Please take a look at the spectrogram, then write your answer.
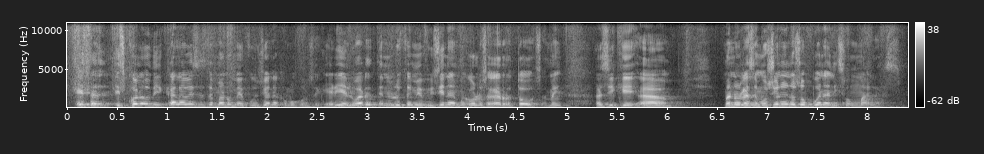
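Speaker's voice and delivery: usual speaking voice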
